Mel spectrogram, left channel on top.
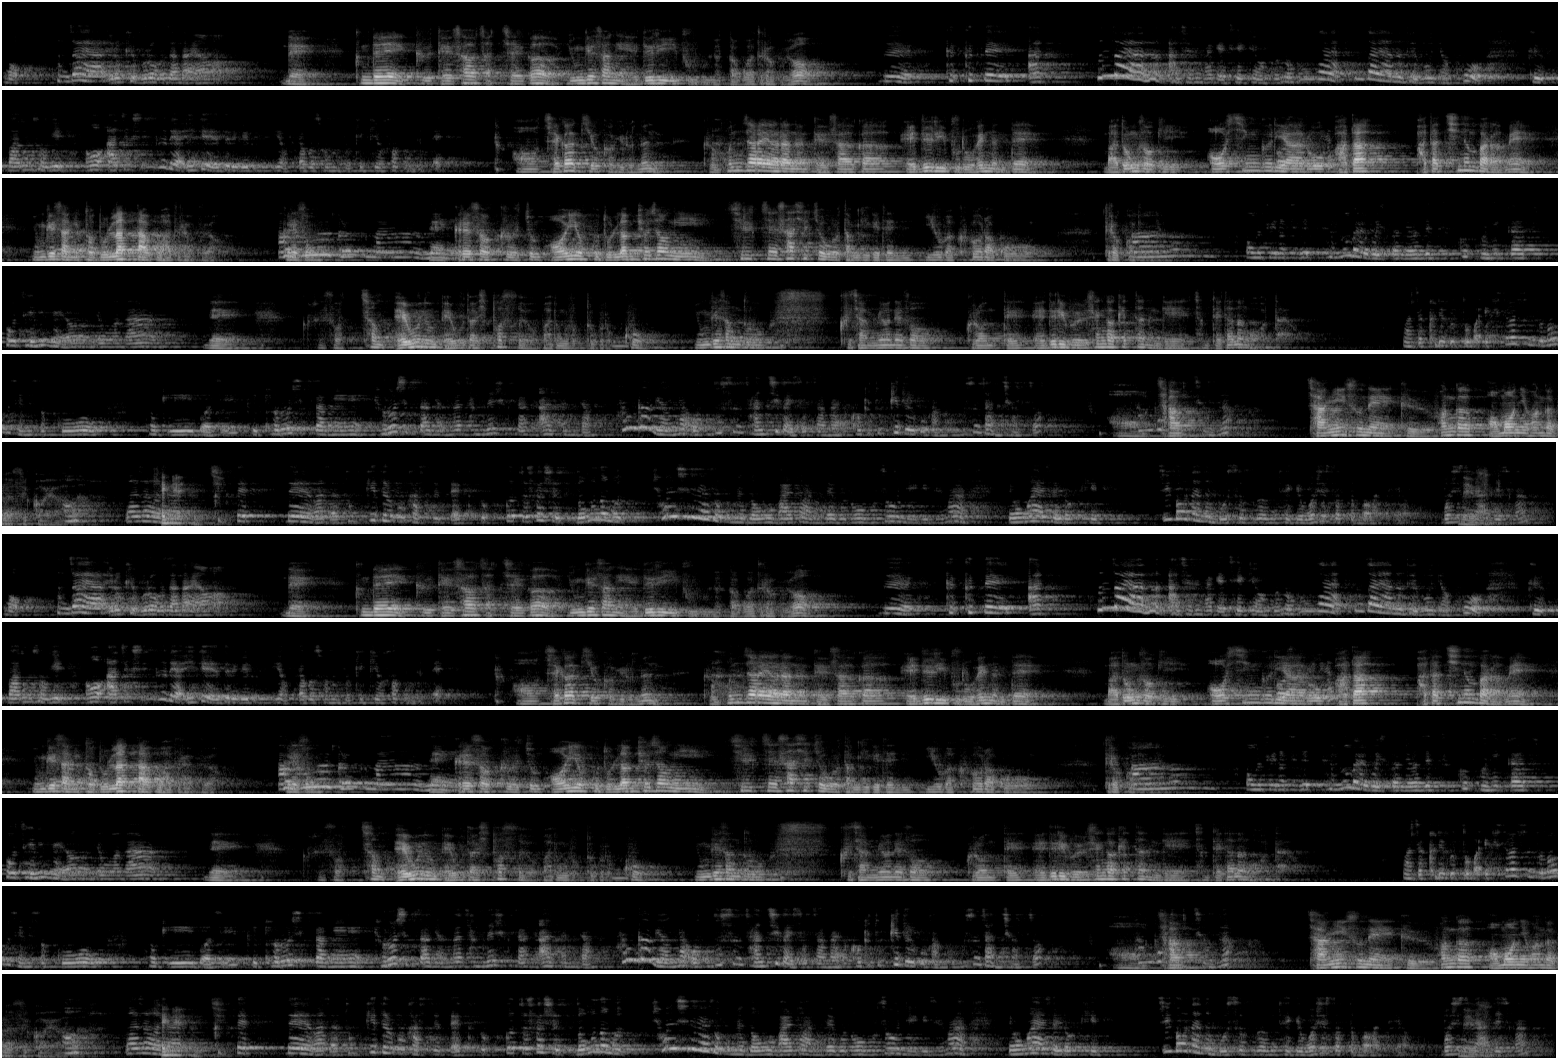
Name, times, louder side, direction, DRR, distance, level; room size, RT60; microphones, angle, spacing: voice 1, 0.5-2.3 5.0-5.1 6.5-6.6 8.8-9.1 9.4-10.4 10.9-20.0 22.6-23.0 26.7-27.0 28.3-28.4 28.7-28.9 31.6-32.1 33.9-35.8 42.4-43.3 43.6-45.4 45.7-46.4 46.7-48.3 52.8-53.0 53.9-54.3 60.7-63.4 63.7-72.6 73.6-74.6 78.4-79.6 79.9-80.3 80.6-84.0 84.3-88.8 89.4-91.9 92.2-93.1, right 1 dB, 25° right, 3 dB, 2.6 m, -33 dB
voice 2, 2.8-8.2 20.7-22.2 22.6-25.9 26.3-27.3 27.6-29.2 29.7-33.3 33.9-34.3 35.4-41.5 42.1-42.5 48.7-49.4 49.8-53.1 53.6-56.0 56.3-59.6 73.3-74.1 75.3-78.5 79.4-79.6 79.9-80.0 92.4-92.5, left 1 dB, 20° left, 5 dB, 1.2 m, -28 dB
27.5 x 23.0 x 4.9 m, 1.3 s
head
